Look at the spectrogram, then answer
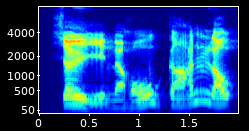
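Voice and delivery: usual speaking voice

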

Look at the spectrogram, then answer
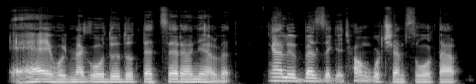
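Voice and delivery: gleeful mockery; mocking. A narrator's reading. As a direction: tease him about it, voice lifted. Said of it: "csúfolódott Joe".

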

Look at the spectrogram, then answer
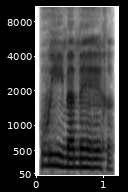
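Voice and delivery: drawn-out distraught yes; distraught, slow. Acted. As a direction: linger on oui, lost. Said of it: "la jeune fille éperdue". (oui très lent et éperdu)

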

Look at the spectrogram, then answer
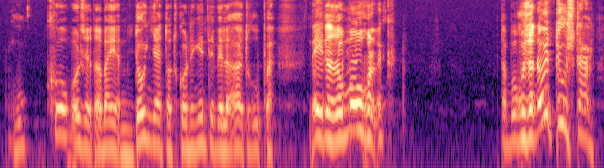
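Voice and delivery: fast, high, loud outrage; indignant rant. Acted. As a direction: rail against the scandal. Indignant rant about Spain. (verontwaardigd tieren)

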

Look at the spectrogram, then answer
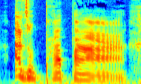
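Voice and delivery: impatient son cutting in on his father; a brisk, exasperated appeal. A narrator's reading. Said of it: "sagte der junge Mann ungeduldig".

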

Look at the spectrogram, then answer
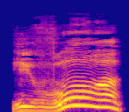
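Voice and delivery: high, drawn-out cry of a name; astonished exclamation. A narrator's reading. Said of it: "воскликнул Парсел". (изумлённое восклицание)

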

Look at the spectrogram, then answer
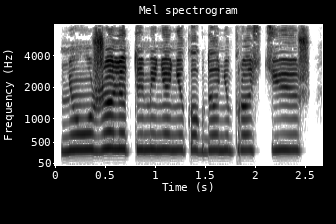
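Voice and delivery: high-pitched, theatrical hurt plea; feigned upset. A narrator's reading. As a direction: play wounded, high and overdone. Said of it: "наигранно расстроился Виталик". (наигранно расстроенно, высоким голосом)

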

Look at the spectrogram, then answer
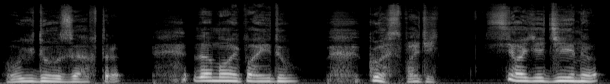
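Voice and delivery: slow, strained gloomy lament. A narrator's reading. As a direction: drag the words out in sullen despair. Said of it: "угрюмо заговорил".

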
